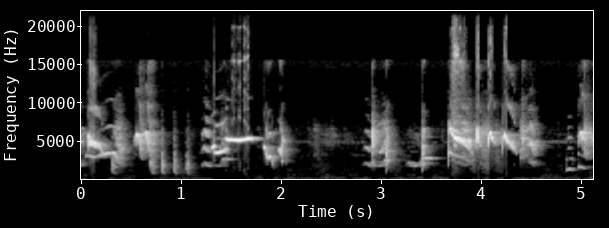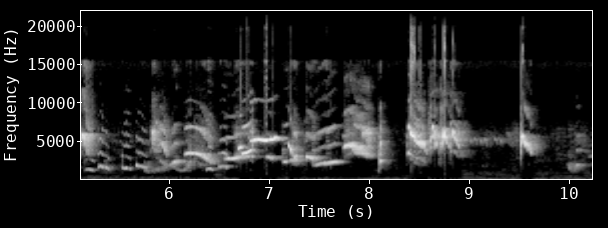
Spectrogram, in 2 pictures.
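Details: Oriental magpie-robin (kacer), a captive bird from a breeding farm, played as therapy to settle it on a perch: loud, varied song of rich whistles, rapid rising and falling slurs and harsh buzzy notes, with a faint low hum beneath.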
